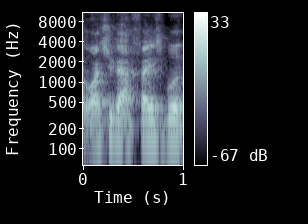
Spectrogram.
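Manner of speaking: plain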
